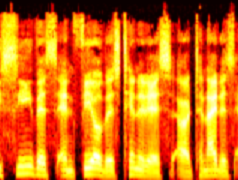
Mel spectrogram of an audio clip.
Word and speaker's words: tinnitus: this and feel this tinnitus, I believe it's the pronunciation I'll use from here on in, understanding that both work, is tinnitus.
